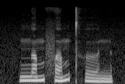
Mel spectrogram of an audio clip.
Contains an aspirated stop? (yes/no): yes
